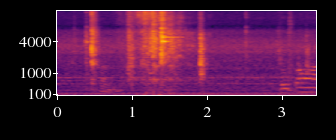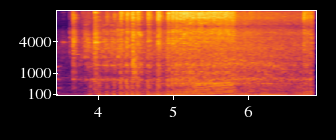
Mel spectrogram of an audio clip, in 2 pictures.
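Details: Craftsman pressure washer engine that would not run at all, after repair: a few pulls and clanks, then it catches and settles into a steady, even putter with no misses or knocks. Normal start and run.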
